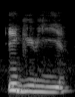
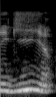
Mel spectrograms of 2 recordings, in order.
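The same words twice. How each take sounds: First: The U sound after the G is pronounced. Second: The U sound after the G is silent. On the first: The speaker calls it right. "on prononce le U" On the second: The speaker calls it wrong. "on ne dit pas une aiguille"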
